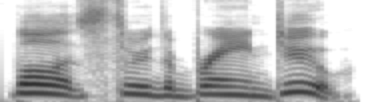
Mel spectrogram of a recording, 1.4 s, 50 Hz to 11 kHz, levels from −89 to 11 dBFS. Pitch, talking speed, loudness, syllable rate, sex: 220 Hz, 210 wpm, -16 LUFS, 4.8 syllables/s, female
